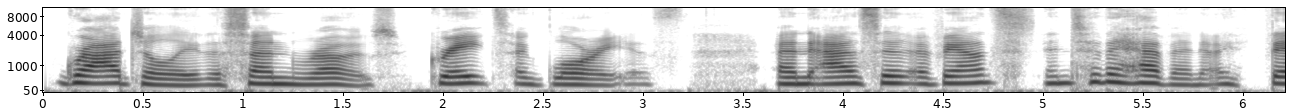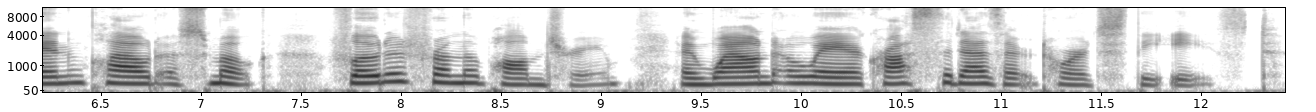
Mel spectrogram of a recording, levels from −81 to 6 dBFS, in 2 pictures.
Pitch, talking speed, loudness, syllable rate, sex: 225 Hz, 160 wpm, -19 LUFS, 4.3 syllables/s, female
